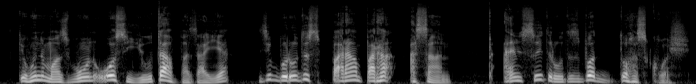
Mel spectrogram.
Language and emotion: Kashmiri, happy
